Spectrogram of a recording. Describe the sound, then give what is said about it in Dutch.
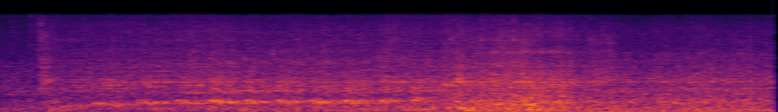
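Engine of a police patrol boat on a coastal patrol near Algeciras: a steady, loud mid-pitched drone with a rough hiss, swelling slightly, then settling into a low hum near the end. “En die politie die patrouilleert daar dan ook elke dag langs de kust met auto's en boten. En met zo'n patrouille in El Gaciras mocht ik meevaren.”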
